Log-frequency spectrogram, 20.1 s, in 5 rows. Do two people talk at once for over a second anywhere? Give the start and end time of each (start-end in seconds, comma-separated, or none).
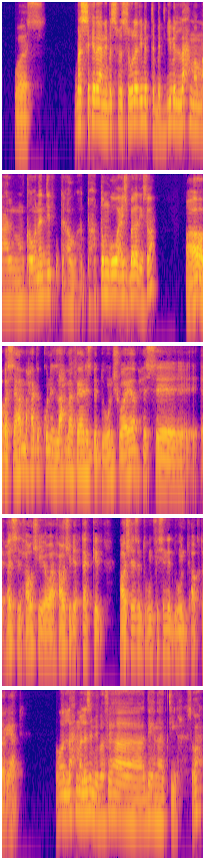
none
